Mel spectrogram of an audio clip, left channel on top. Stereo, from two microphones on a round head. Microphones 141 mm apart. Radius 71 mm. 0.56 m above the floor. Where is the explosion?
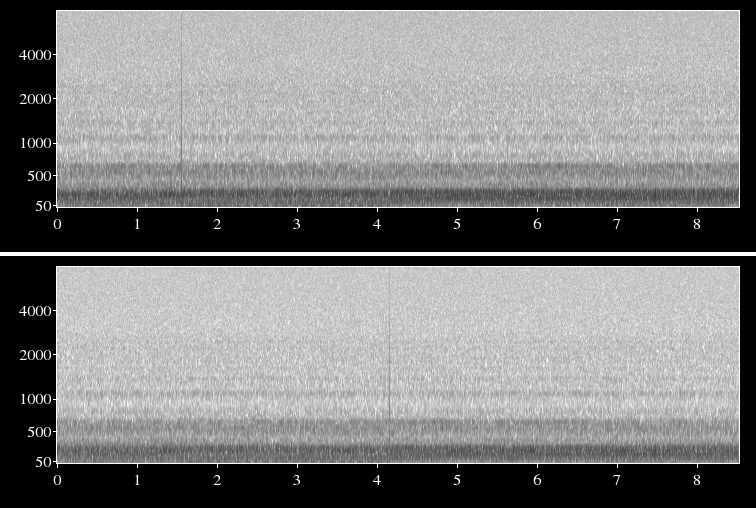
I don't hear an explosion.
